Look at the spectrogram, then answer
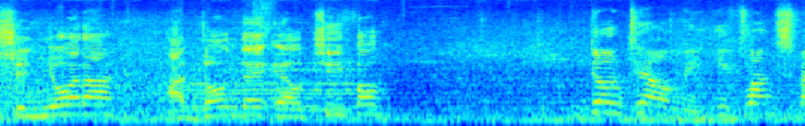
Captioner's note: speaking foreign language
